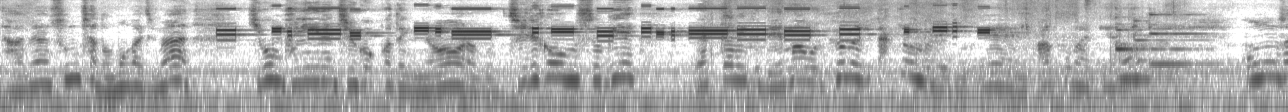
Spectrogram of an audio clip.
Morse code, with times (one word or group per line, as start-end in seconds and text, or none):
none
